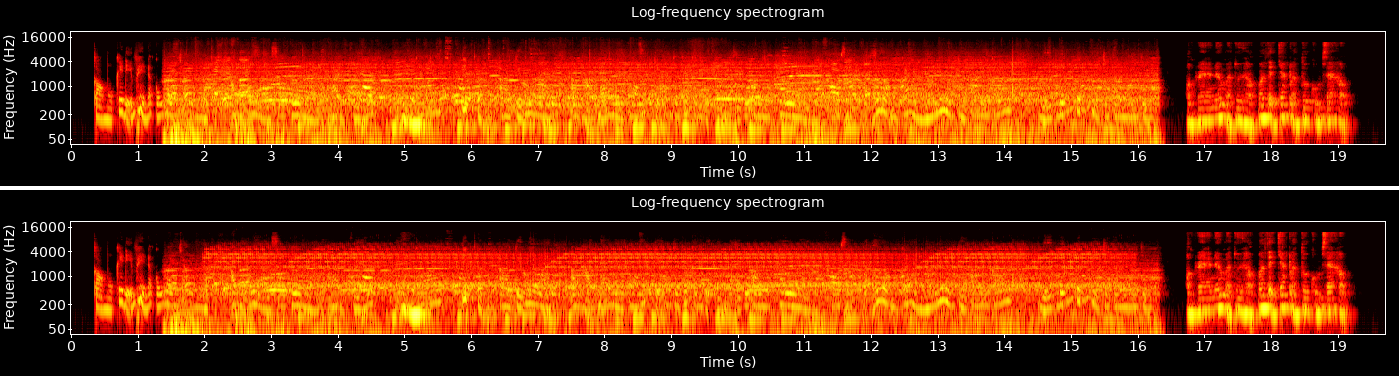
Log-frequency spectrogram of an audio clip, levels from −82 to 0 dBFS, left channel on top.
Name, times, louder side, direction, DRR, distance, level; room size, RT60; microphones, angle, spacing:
voice 1, 0.3-4.6 4.8-5.6 5.9-16.3, left 1 dB, 10° left, 0.5 m, -31 dB
sound 1, 1.4-16.3, left 4 dB, 85° left, 0.7 m, -27 dB
sound 2, 2.0-16.0, right 6 dB, 40° right, 0.6 m, -33 dB
voice 2, 4.9-5.4 16.7-19.1, right 2 dB, 60° right, 3.1 m, -26 dB
5.8 x 3.2 x 5.4 m
head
